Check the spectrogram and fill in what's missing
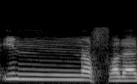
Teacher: نون مشددة حرف غن مشدد يغن مقدار حركتين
